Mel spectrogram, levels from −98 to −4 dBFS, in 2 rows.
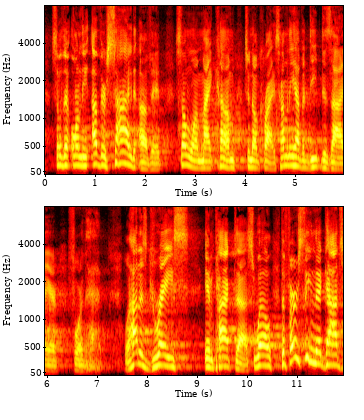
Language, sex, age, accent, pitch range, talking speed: English, male, 40-59, American, 140-195 Hz, 170 wpm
